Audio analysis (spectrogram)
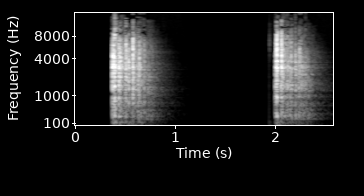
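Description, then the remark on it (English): Dice are rolled twice, landing on a three and a two, each a short, bright clatter that rattles briefly and dies away, separated by about a second and a half of silence. Fairly crisp, with no talking. “roll your dice three times and pick your mood based on those three rolls”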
